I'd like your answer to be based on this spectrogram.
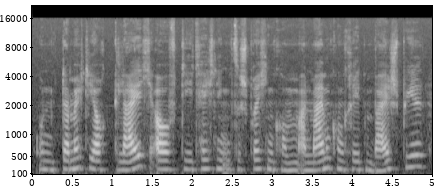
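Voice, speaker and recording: A middle-aged woman with a slight cold and a somewhat hoarse voice, a running coach giving a casual, earnest podcast talk from a quiet corner of her bedroom. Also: medium pitch, fairly even intonation, moderate pace. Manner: earnest, encouraging, talks straight to the listener.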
